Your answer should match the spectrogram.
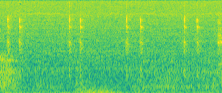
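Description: Near silence, with a few faint, irregular computer mouse clicks.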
